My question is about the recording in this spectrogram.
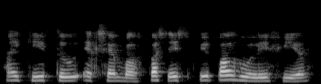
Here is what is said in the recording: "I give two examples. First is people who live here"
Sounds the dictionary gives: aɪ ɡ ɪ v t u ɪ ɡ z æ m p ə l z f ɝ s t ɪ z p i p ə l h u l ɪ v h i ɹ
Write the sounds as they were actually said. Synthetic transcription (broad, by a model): aɪ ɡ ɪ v t u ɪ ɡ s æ m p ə l f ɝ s ɪ s p i p ə l h u l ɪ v h i ɹ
